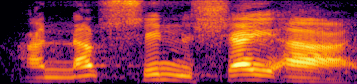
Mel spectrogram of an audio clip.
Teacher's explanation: ini tanwin ketemu shin, nah, itu ikhfa, ya, berdengung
